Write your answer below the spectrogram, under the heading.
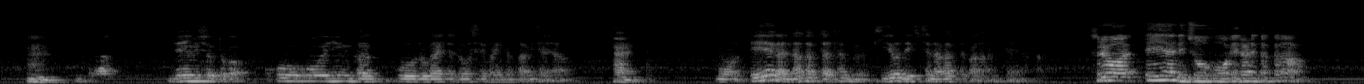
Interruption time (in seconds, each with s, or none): none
